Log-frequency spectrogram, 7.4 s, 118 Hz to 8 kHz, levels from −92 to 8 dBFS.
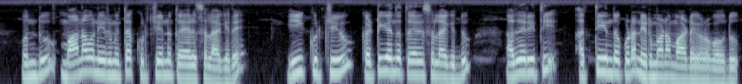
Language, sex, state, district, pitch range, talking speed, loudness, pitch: Kannada, male, Karnataka, Raichur, 165-205 Hz, 130 wpm, -15 LUFS, 185 Hz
